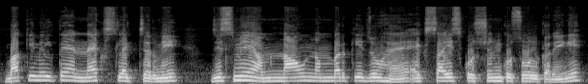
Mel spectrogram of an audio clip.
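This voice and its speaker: A man's voice: a little high, steady tone, a little mellow, clear, resonant tone. A man teaching a grammar lesson, patiently explaining and often checking in with his students. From India. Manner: mixes in English terms, reads English lines slowly.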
